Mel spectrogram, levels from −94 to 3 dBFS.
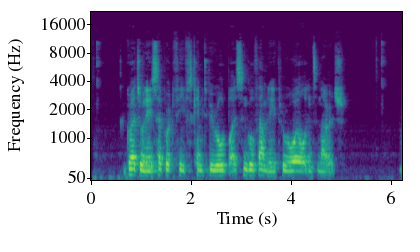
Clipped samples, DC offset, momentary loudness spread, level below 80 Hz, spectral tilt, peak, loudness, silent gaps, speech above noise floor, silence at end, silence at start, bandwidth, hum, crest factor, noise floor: under 0.1%; under 0.1%; 11 LU; -56 dBFS; -5.5 dB/octave; -2 dBFS; -18 LUFS; none; 45 dB; 0 s; 0.65 s; 11 kHz; none; 18 dB; -63 dBFS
